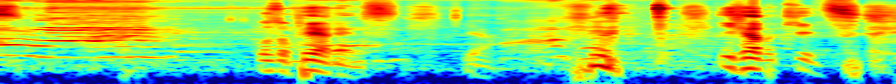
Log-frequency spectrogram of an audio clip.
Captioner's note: audience laughs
